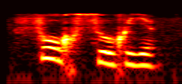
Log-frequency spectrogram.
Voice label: "vorsorje", Bas Rhin; medecine; prévenir

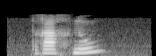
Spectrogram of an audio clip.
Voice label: "rachnung", Bas Rhin; vin; facture

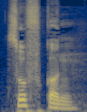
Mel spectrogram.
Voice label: "ufgann", alsace

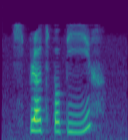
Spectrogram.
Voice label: "blatbapier", Bas Rhin; vin; feuille de papier

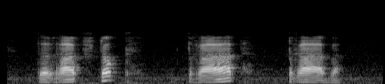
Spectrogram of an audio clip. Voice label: "rabstock", Alsace; la vigne; vin

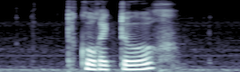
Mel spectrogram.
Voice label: "korrektor", alsace

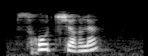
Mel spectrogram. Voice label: "rutscherle", Bas Rhin; vin; verre de dégustation

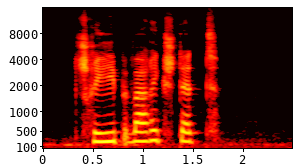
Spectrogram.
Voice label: "schribwarikstatt", alsace

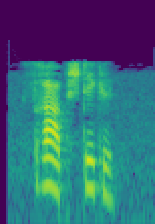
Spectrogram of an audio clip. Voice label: "rabstickel", Bas Rhin; vin; lopin de vigne

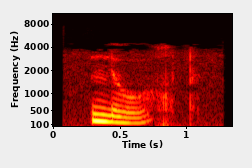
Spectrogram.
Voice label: "narb", Bas Rhin; medecine; cicatrice

